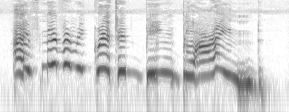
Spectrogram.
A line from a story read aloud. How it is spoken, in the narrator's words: squeaked the bat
